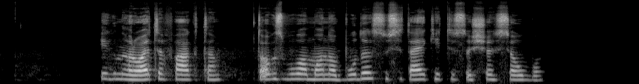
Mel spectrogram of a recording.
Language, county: Lithuanian, Vilnius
